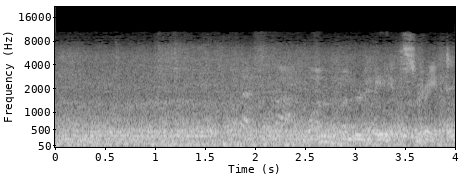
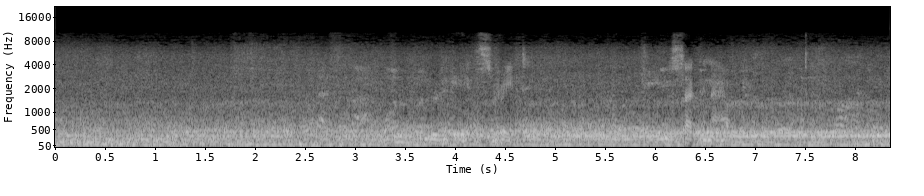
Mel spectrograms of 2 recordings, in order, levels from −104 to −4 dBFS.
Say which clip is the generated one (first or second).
second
